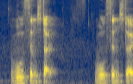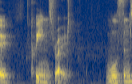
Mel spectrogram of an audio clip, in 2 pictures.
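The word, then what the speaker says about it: Walthamstow: so look at this so if it's got ham in it do you remember how we said we pronounce it as um so wum wolam Stow wolam Stow Queen's Road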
